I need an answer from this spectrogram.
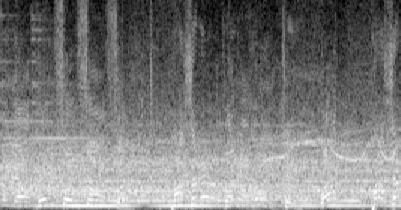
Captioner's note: bell ringing; Lord Alfred speaking in foreign language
